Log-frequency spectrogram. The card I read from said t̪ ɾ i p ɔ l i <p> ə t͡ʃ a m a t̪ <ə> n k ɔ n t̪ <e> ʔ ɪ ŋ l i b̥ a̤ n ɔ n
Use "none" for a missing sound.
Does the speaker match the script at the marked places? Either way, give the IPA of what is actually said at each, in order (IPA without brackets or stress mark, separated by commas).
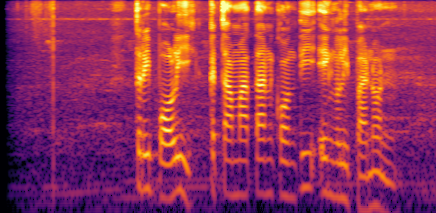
k, a, i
